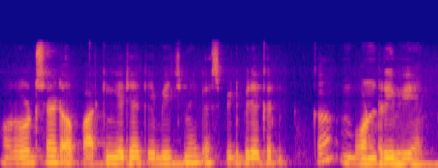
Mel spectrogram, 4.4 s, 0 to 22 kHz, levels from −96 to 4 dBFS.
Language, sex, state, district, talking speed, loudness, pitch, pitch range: Hindi, male, Jharkhand, Ranchi, 190 wpm, -18 LUFS, 140 Hz, 130-150 Hz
